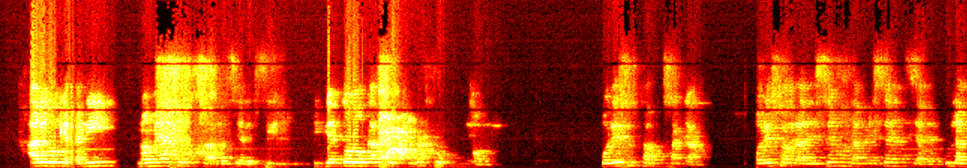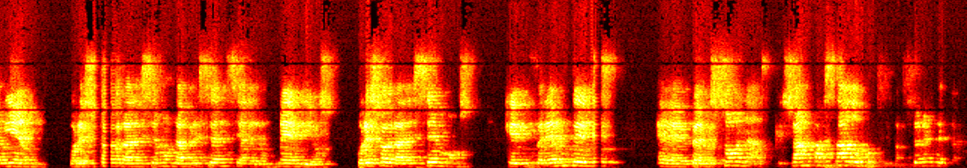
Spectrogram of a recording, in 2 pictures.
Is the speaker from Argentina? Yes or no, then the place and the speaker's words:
yes; Argentina; Y que sepan los que no se hacen cargo de su propia identidad, porque acá no somos exclusivamente argentinos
